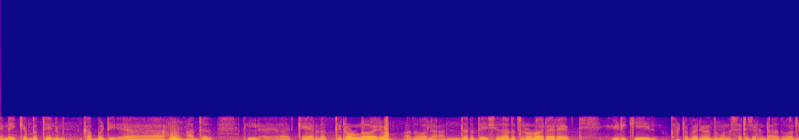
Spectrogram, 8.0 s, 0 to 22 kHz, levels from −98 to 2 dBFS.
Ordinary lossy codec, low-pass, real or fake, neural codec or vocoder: none; 3.6 kHz; fake; vocoder, 44.1 kHz, 128 mel bands every 256 samples, BigVGAN v2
